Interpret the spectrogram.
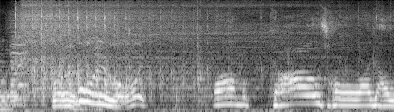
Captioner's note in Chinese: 電鑽聲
